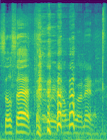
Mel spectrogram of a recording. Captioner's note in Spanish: risas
